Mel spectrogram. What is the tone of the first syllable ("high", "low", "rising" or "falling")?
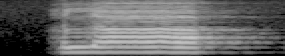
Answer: high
